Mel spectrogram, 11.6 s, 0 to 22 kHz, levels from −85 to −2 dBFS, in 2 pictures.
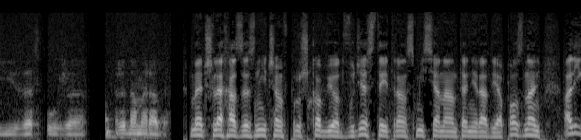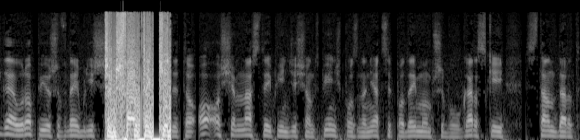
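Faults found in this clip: Very loud, harsh distortion from 6.87 to 7.52 s, quiet parts as loud as peaks. Likely signed and unsigned mixed up in 8-bit sample decoding: top bit flipped, each zero crossing jumps full range.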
